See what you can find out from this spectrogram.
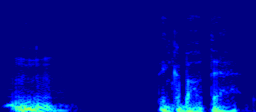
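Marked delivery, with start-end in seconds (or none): none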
